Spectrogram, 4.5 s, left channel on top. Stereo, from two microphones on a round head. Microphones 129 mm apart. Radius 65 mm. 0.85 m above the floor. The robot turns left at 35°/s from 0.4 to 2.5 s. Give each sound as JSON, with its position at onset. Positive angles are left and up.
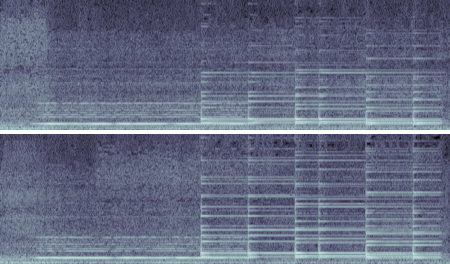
{"t": 2.0, "sound": "a ringtone", "side_deg": -80, "distance_m": 0.8}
